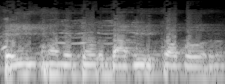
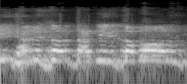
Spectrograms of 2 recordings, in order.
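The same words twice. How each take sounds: First: It is recited gently and beautifully. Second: It is recited loudly like a fiery speech. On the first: A good reciter is performing the poem. The speaker calls it right. "তার আবৃত্তি সুন্দর ছিল" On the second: A local politician is reciting like a rally speech. The speaker calls it wrong. "সবসময় গরম বক্তব্য দিয়ে অভ্যাস"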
